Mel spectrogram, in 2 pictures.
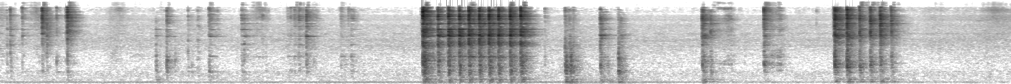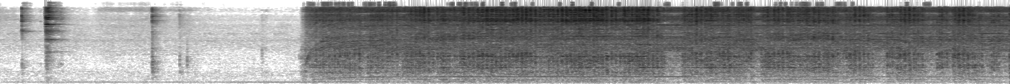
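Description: Butter being beaten in a bowl for cake rusk batter: a few light clinks and taps, then a loud, steady whirring drone that runs without a break to the end.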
